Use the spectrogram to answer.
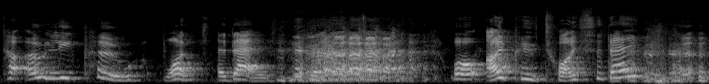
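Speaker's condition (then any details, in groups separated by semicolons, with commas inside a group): Athetoid cerebral palsy; with myotonia and ataxia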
